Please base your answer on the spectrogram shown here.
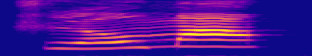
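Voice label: "xiong2mao1", Mandarin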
